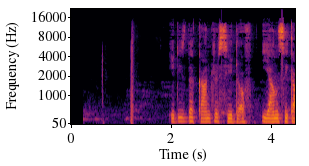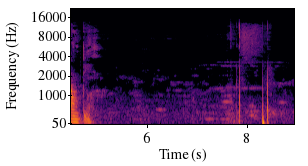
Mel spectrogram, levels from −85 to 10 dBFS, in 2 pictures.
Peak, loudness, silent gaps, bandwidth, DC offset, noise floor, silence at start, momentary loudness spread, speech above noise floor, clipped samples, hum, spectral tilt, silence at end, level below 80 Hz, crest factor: 0 dBFS; -18 LUFS; none; 15.5 kHz; under 0.1%; -58 dBFS; 1.15 s; 22 LU; 40 dB; under 0.1%; none; -3.5 dB/octave; 0.4 s; -44 dBFS; 22 dB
